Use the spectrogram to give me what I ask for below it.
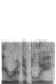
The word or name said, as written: irritably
